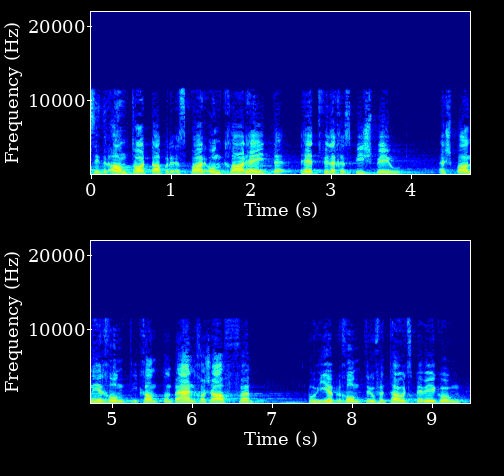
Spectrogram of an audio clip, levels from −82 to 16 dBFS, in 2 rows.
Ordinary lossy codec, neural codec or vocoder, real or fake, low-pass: none; none; real; none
